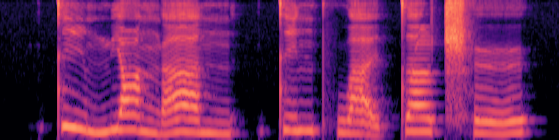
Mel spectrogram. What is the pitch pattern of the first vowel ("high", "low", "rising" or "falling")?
falling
